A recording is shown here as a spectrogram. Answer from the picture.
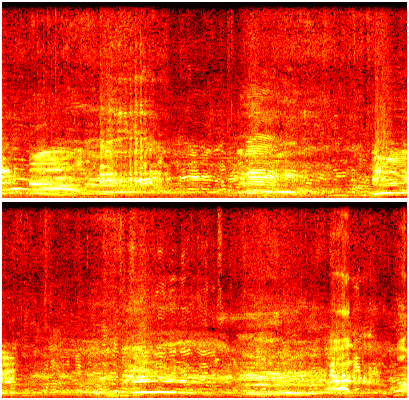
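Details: Calves, young bulls and heifers at a crowded cattle market in Madaripur, Bangladesh, bought by a farmer; several short rising-falling moos and bleat-like calls stand out over constant crowd chatter and bargaining voices.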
